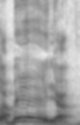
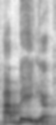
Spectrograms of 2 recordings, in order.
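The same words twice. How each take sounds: First: Abelha with the BE stretched long, as if calling. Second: Said in the usual way. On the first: Shown as a demonstration. Teacher showing how to find the tonic syllable, calling out. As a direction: call out abelha, holding the stressed BE. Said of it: "fala essa palavra como se tivesse chamando". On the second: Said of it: "Por exemplo, a palavra abelha".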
